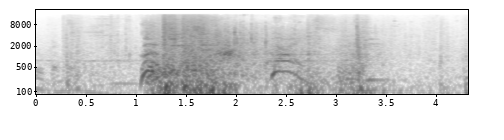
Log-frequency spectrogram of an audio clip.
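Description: An axe swings with a heavy whoosh and crash.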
